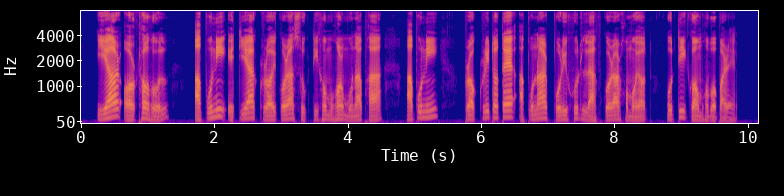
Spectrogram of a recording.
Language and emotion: Assamese, neutral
